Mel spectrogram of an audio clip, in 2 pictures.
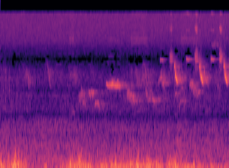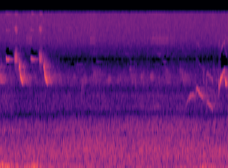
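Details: Great tit in a garden at Weener, East Frisia, northwest Germany, in April: a series of high, thin, repeated two-note phrases, softer chirps from other birds, and heavy low rumbling background noise.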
